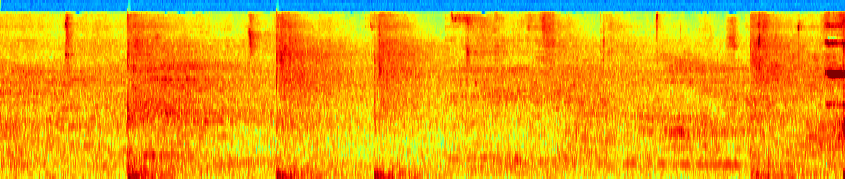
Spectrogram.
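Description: A basketball bounces on the floor with booming thuds.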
